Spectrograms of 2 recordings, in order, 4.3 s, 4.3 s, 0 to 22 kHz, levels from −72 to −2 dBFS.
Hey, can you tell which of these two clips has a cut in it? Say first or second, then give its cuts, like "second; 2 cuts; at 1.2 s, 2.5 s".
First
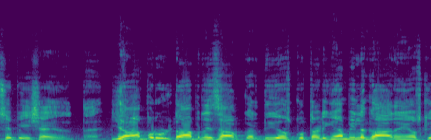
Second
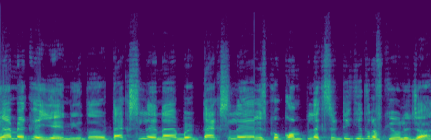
second; 1 cut; at 2.5 s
